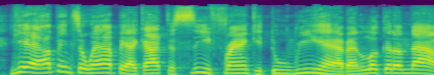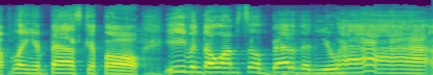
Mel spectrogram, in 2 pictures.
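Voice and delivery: high, loud, far-off mocking jock voice; squeaky bragging gym-bro send-up, played for laughs; mock bro therapist. Therapist bragging to the rehab kid, in a high mocking voice. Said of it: "And he's like".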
